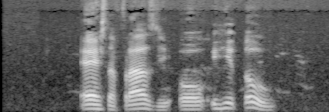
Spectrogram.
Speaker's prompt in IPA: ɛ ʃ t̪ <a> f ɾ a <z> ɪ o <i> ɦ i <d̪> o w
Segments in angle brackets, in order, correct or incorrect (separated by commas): incorrect, correct, correct, incorrect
